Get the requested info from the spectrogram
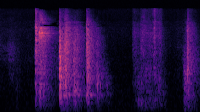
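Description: Faint handling noises of craft supplies being reached for and picked up: a few short rustles and a brief click near the end.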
